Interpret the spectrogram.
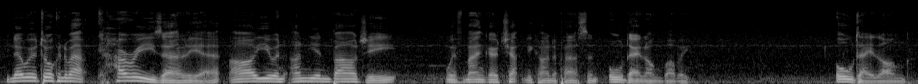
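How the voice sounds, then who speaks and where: A man with a croaky voice, chatting casually with viewers while streaming a flight sim from home. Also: fairly low pitch, moderate pace, a little hiss or hum. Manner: chatty and relaxed, addressing chat by name.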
